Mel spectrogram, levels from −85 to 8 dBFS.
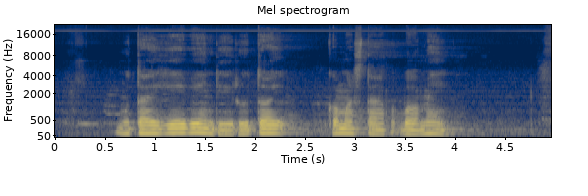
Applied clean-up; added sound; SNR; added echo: none; none; none; reverberation time 1.7 s.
